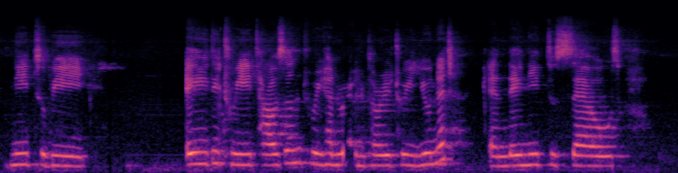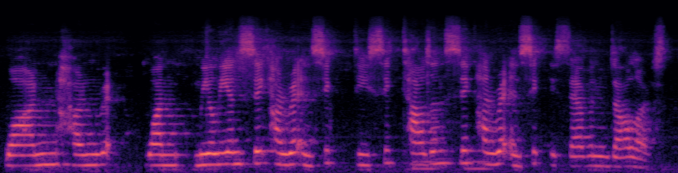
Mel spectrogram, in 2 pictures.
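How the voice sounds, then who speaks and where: A woman reading out figures in a student presentation, hesitating now and then. Her voice sits fairly high. She sounds echoey, with faint noise behind her. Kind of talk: class presentation.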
